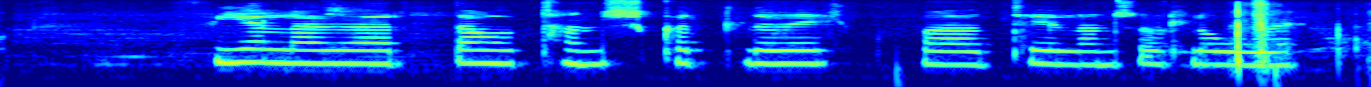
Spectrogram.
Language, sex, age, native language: Icelandic, female, 11, Icelandic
